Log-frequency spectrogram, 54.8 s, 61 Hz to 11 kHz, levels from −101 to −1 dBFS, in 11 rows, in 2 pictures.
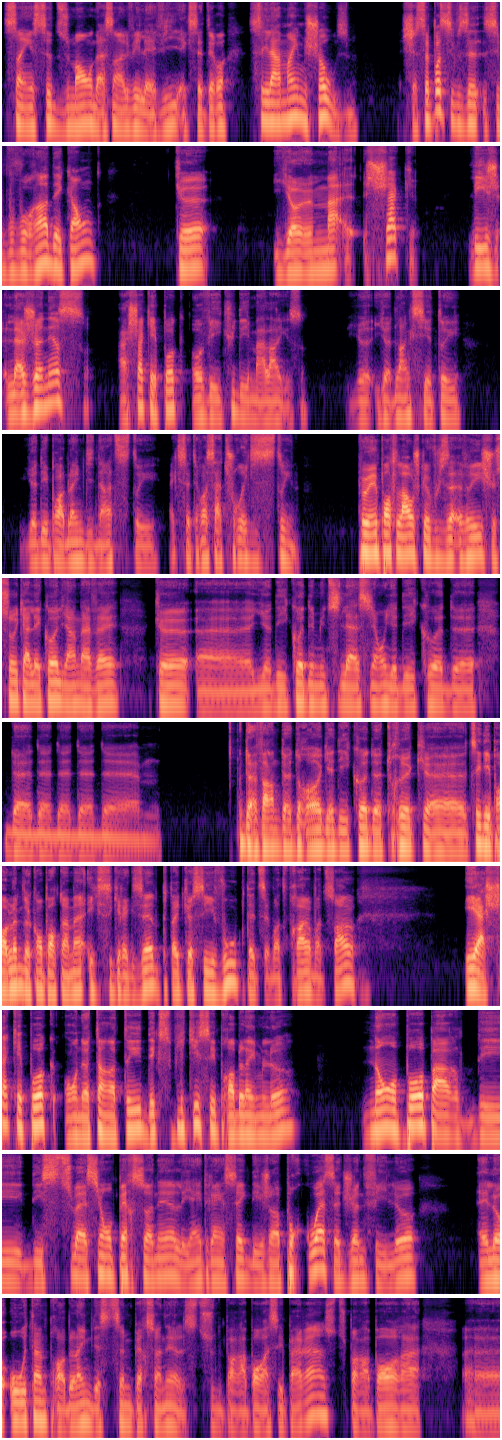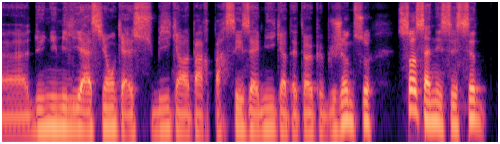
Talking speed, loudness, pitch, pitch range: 205 wpm, -24 LUFS, 105 Hz, 95-125 Hz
